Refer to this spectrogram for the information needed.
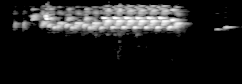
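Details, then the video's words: European goldfinch in 'royal' song, used to tutor goldfinches and canaries: a dense, rapid twittering phrase of about two seconds, high and tinkling with bright metallic notes, after a few short lead-in chirps and ending with one thin rising note. "تغريد طائر الحسون ملكي"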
